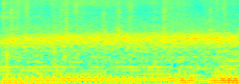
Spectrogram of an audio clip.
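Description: Horse hooves of an approaching rider make a dense, continuous clatter over a low rumble, fairly quiet throughout and growing slightly louder toward the end.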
